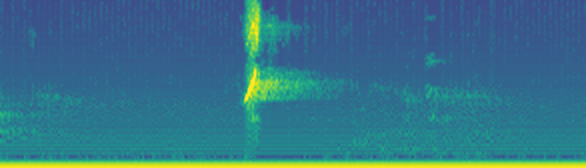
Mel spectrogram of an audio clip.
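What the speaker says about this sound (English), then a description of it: "that simple whistle and their heads would poke out" One short, sharp human whistle cuts through an otherwise quiet space, a single piercing rising note followed by faint background sounds.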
